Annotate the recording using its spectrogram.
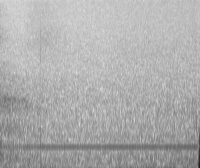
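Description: A faint, steady hum on a single held tone over quiet room tone.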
